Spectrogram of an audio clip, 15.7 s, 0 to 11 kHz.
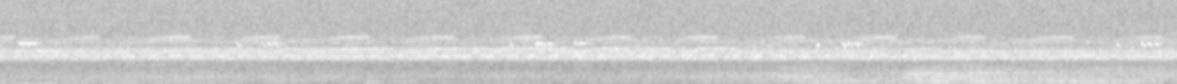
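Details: Autumn insects singing at night in the forest of Tsukimi no Mori, Kaizu, Gifu, Japan, beside a lookout 180 m above the lit Nobi Plain: steady shrill droning bands with repeated high pulsed trills, over low traffic rumble that swells late.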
